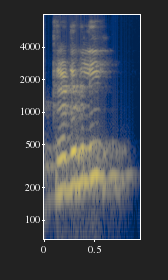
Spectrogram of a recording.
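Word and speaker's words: incredibly: तो क्रेडिबली में क्रे जो है ये स्ट्रेस है, क्रेडिबली साउंड लंबा भी है, हायर भी है।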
